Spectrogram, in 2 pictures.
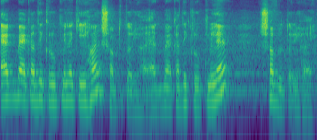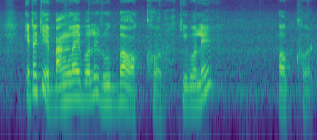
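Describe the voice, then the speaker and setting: A male teacher giving a grammar lesson, repeating key terms slowly and asking questions he answers himself. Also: high-pitched, fairly bright tone, slight background noise, rough recording.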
